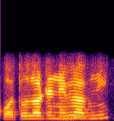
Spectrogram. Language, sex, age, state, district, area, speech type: Bengali, male, 18-30, West Bengal, North 24 Parganas, urban, conversation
